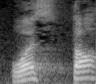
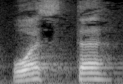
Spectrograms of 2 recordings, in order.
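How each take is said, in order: First: واست- with a thick, dark t; wrong heavy ta. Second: واست- with a thin, light t. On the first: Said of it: "غلط". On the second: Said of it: "مرققة". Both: Shown as a demonstration.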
